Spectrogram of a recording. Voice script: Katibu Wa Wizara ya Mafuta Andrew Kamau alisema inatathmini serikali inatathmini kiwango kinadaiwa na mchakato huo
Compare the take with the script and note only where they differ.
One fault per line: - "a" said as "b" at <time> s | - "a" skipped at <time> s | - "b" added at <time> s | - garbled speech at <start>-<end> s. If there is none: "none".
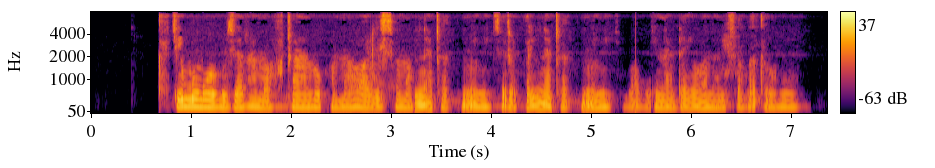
none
